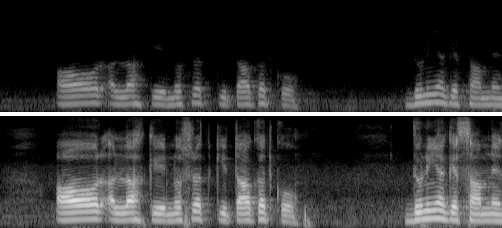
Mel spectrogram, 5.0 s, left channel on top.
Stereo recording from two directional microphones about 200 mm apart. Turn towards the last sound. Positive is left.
turn(degrees=-35)  # may be behind; listen again after turning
